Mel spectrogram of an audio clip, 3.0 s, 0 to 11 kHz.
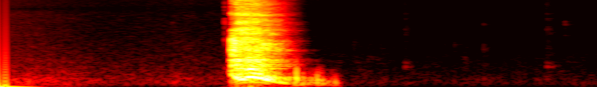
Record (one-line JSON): {"cough_length": "3.0 s", "cough_amplitude": 32768, "cough_signal_mean_std_ratio": 0.25, "survey_phase": "beta (2021-08-13 to 2022-03-07)", "age": "18-44", "gender": "Male", "wearing_mask": "No", "symptom_runny_or_blocked_nose": true, "symptom_change_to_sense_of_smell_or_taste": true, "smoker_status": "Never smoked", "respiratory_condition_asthma": false, "respiratory_condition_other": false, "recruitment_source": "Test and Trace", "submission_delay": "2 days", "covid_test_result": "Positive", "covid_test_method": "RT-qPCR", "covid_ct_value": 31.2, "covid_ct_gene": "ORF1ab gene", "covid_ct_mean": 33.1, "covid_viral_load": "14 copies/ml", "covid_viral_load_category": "Minimal viral load (< 10K copies/ml)"}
